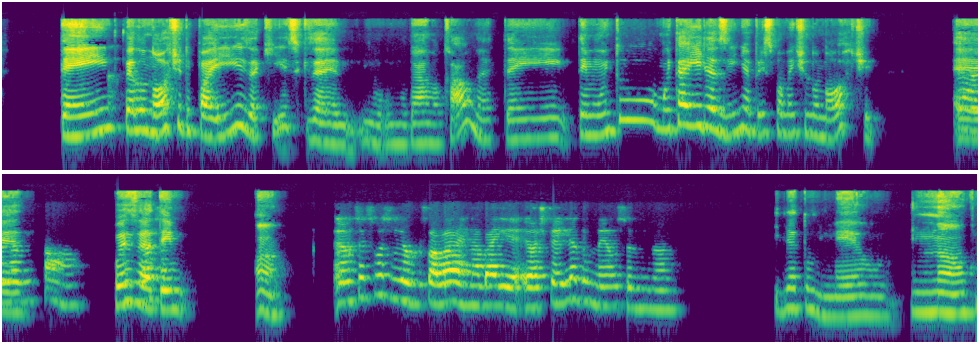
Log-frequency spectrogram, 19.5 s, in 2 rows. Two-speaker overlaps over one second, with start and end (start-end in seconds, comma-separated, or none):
none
